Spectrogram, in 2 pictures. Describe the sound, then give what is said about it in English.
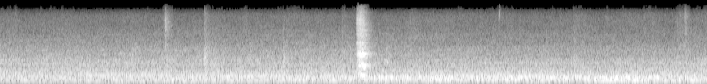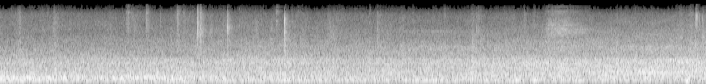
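Steady low rumble of a moving train carriage, heard from the far end of one carriage, with a constant hum and faint rattles and clicks, plus one sharp brief knock early on; no voices. “We're at the far end of one carriage here.”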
